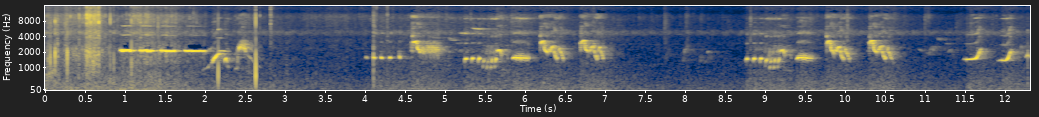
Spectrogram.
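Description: An oriental magpie-robin sings loud, clear whistled phrases in repeated bursts with short silent pauses between them, close by, over a quiet background.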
